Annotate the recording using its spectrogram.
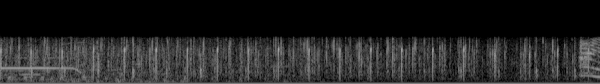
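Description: Audience clapping: a scattering of sharp, separate claps, several a second, with a short held tone in the first second.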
